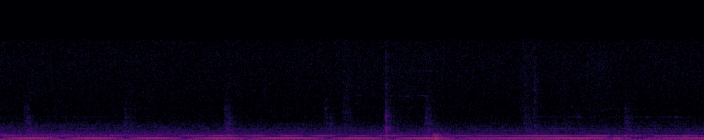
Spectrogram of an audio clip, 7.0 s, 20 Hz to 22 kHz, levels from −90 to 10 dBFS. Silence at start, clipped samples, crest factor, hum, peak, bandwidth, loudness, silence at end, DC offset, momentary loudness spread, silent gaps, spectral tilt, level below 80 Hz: 0 s; under 0.1%; 16 dB; none; -40 dBFS; 16 kHz; -56 LUFS; 0 s; under 0.1%; 4 LU; none; -6 dB/octave; -62 dBFS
